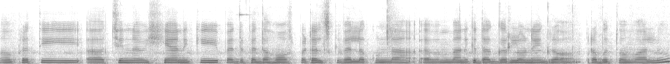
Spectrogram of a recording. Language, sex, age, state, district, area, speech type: Telugu, female, 18-30, Andhra Pradesh, Kakinada, urban, spontaneous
